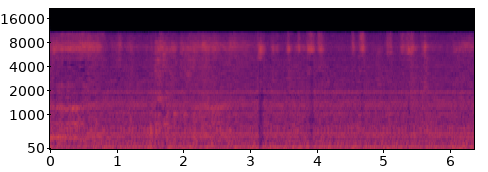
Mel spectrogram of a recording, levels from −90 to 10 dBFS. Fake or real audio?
fake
